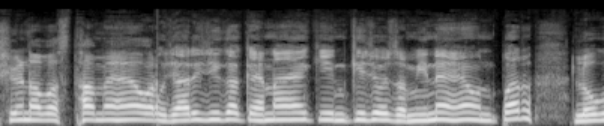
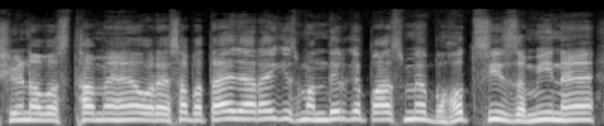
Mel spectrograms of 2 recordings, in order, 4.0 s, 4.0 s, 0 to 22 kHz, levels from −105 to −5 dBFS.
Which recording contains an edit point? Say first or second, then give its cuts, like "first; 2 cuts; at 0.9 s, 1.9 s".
first; 1 cut; at 1.0 s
